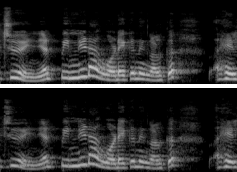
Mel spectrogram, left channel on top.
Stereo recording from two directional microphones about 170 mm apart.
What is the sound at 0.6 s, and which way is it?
A woman's voice, 10° left (ahead or behind).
